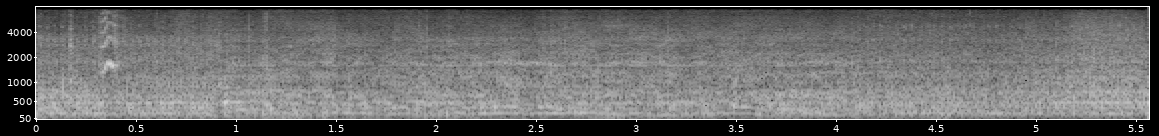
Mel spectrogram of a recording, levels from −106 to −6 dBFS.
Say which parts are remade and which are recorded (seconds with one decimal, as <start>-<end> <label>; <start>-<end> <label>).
0.0-0.9 recorded; 0.9-4.1 remade; 4.1-5.6 recorded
